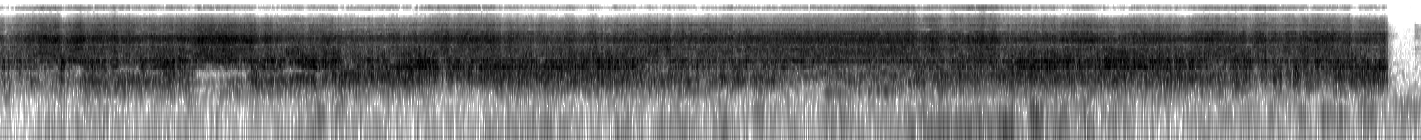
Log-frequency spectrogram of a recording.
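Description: Steady hiss of rain and tyres spraying water on a wet road. It cuts off abruptly near the end.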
